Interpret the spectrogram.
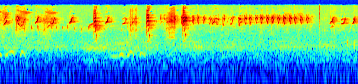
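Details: A singing pair of Fork-tailed Drongos: varied sharp high whistles and clicks, then a fast even series of repeated chip notes, with brief low warbled phrases early on.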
